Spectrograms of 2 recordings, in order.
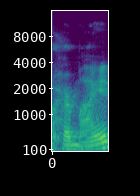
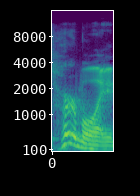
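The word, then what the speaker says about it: Hermione: that way or oh hermion is how you say it I always said it as Hermoine or you know you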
